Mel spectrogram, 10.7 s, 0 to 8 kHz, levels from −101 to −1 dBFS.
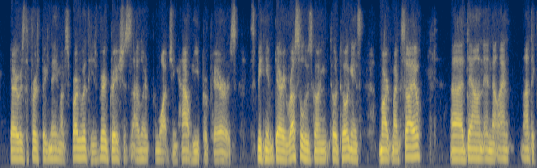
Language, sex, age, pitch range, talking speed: English, male, 50-69, 110-130 Hz, 185 wpm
